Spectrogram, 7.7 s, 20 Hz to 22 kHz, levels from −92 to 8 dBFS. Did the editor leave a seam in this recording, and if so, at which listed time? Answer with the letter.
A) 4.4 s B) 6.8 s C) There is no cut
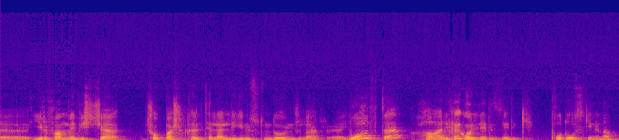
A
